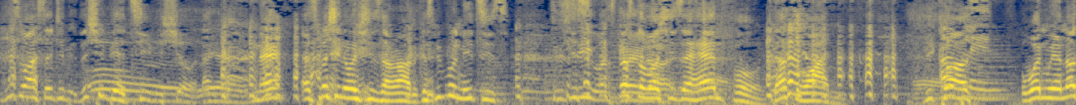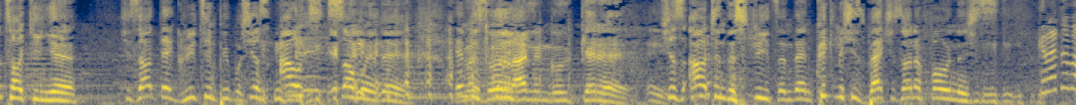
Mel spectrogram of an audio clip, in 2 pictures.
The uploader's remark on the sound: Coming to you live from the Sandton Convention Centre from The My World of Tomorrow expo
